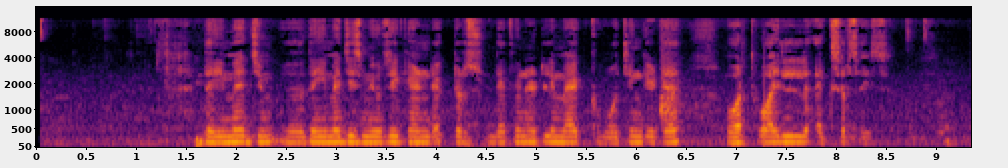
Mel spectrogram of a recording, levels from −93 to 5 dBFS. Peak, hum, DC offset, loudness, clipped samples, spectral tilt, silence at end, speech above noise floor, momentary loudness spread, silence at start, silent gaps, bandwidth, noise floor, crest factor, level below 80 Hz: -6 dBFS; none; under 0.1%; -25 LUFS; under 0.1%; -5 dB/octave; 0.2 s; 27 dB; 19 LU; 0.05 s; none; 11.5 kHz; -52 dBFS; 20 dB; -54 dBFS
